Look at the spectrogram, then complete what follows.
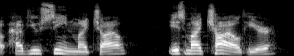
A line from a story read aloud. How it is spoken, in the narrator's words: cried out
